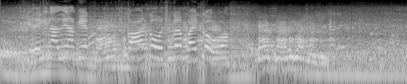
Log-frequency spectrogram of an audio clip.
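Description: A car engine running with a steady low hum under loud voices, the voices strongest in the first half.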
